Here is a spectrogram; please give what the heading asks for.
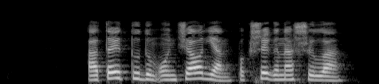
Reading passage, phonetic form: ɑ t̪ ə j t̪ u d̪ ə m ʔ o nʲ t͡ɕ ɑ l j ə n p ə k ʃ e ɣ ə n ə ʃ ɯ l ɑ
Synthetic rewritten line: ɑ t̪ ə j t̪ u d̪ ə m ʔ o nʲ t͡ɕ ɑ l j ɑ n p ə k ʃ e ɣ ə n ɑ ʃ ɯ l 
